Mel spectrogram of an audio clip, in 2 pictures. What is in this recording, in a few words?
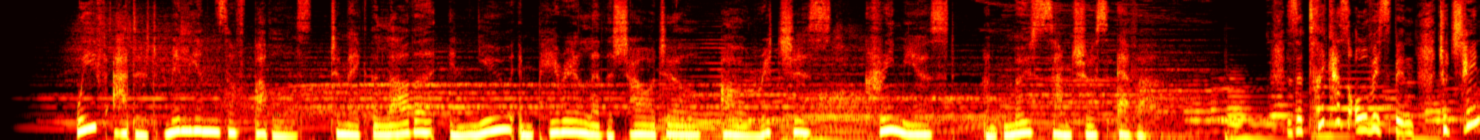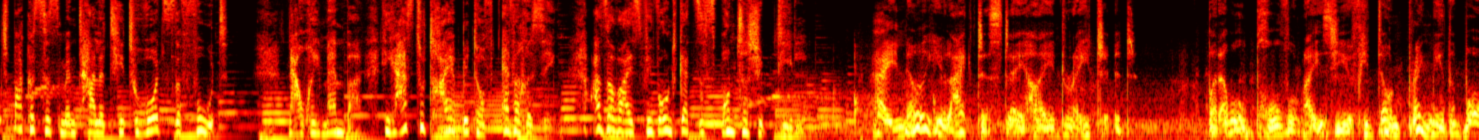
Showreel English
